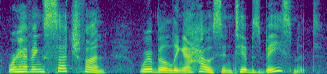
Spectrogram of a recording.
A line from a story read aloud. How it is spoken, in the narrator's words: cried Betsy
